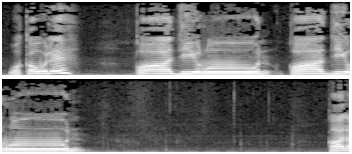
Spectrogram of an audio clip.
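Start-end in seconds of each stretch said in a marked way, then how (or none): 1.3-4.3 slow, held قادرون with a thick r; heavy ra. Shown as a demonstration. Teacher recites قادرون as example, heavy ra. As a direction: stretch the vowels of قادرون, r heavy. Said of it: "فالراء مضمومة فتفخم".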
